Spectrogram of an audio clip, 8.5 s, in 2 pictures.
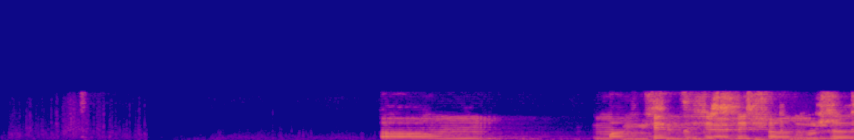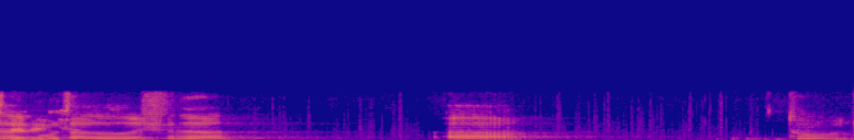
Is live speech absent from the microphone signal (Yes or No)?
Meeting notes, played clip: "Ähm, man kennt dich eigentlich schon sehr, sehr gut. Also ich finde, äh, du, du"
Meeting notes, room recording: No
